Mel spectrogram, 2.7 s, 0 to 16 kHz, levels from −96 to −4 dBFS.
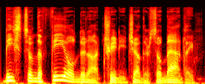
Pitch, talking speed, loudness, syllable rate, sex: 105 Hz, 260 wpm, -18 LUFS, 5.4 syllables/s, male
